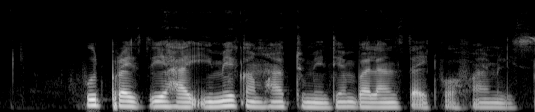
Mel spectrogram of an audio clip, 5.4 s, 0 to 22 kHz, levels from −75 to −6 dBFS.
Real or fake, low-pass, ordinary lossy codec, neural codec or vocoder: real; 19.8 kHz; Opus, 64 kbps; none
